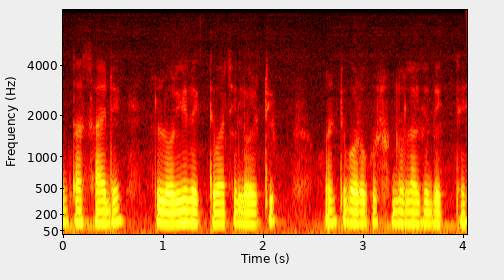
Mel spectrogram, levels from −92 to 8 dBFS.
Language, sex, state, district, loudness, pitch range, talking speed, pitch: Bengali, male, West Bengal, Paschim Medinipur, -15 LUFS, 110-120 Hz, 235 wpm, 115 Hz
